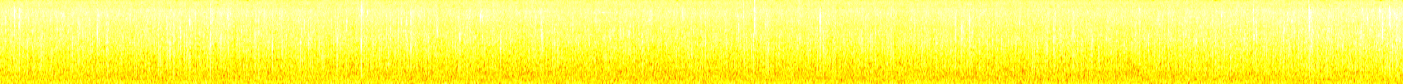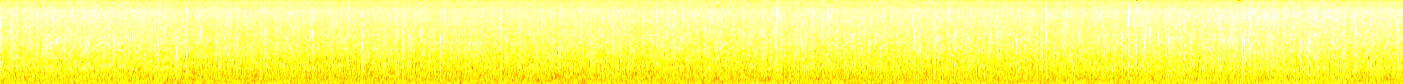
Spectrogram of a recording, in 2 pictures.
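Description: Steady rain: a dense, even hiss of countless drops striking a wet surface, with fine individual patters.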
